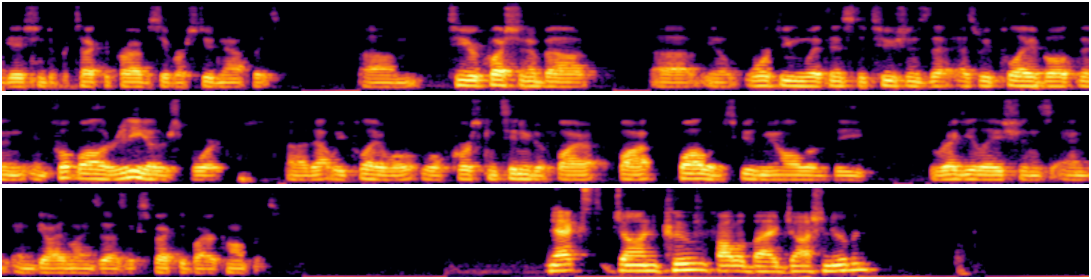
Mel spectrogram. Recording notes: ZOOM conference call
